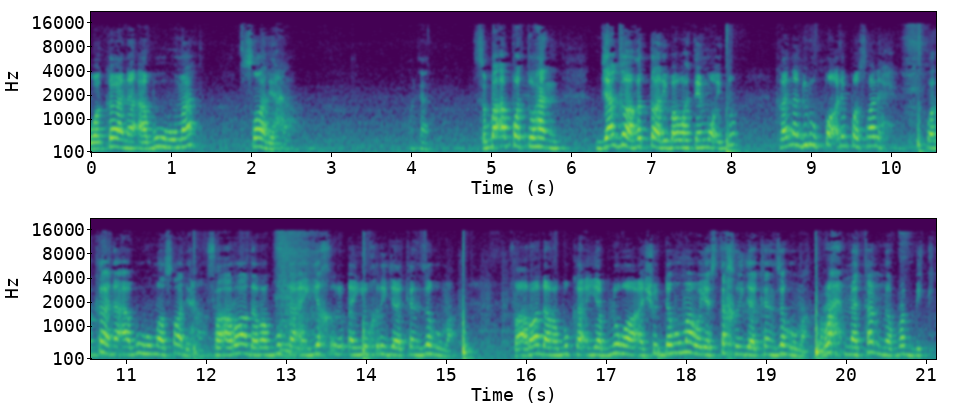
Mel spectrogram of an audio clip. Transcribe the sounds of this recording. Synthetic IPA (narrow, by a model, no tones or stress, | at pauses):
wakaːnaʔabuːhʊmaː | sˤɑːlɪħa | makan | səbap̚ʔapɔt̪uɦan | d͡ʒaɡaɣət̪ɑdibawaht̪emɔʔit̪u | kəɾanadudupɔʔdepɔʔsˤɑːlɪħ | wakaːnaʔabuhʊmasˤɑːlɪħafaʔɑɾˤɑːdaɾˤɑbːʊkaʔnʔanjʊxɾɪd͡ʒakanzaɦumaː | faʔɑɾˤɑːdaɾˤɑbːʊkaʔanjablʊɣaʔaʃʊd̪ːaɦumaːwajast̪axɾɪd͡ʒakanzaɦumaːɾˤɑħmat̪anmɪnrˤɑbːɪk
